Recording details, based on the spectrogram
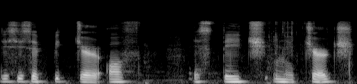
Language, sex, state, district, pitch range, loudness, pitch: English, male, Nagaland, Kohima, 115-130 Hz, -20 LUFS, 125 Hz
